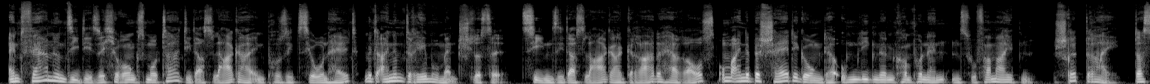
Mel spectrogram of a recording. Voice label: DEUTSCH E Learning, NATIVE DE - klar, deutlich, seriös, Tutorial; Montageanleitung; X500; German

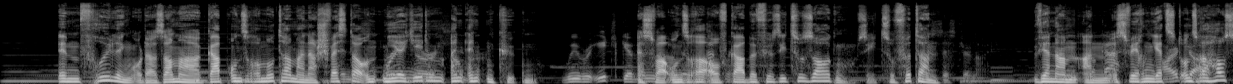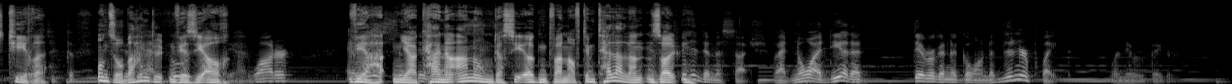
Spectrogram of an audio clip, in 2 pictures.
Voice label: Voice Over Doku; LOFT VOICES

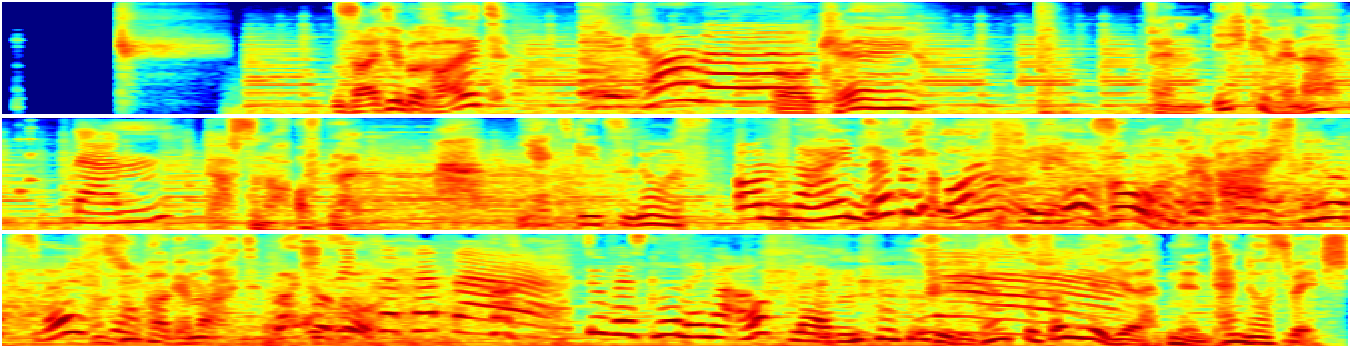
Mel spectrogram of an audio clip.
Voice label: Rolle Mutter; Nintendo Switch

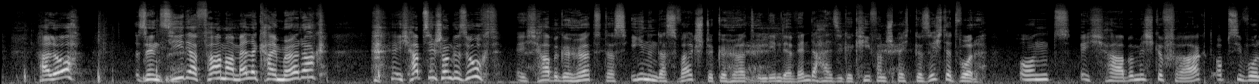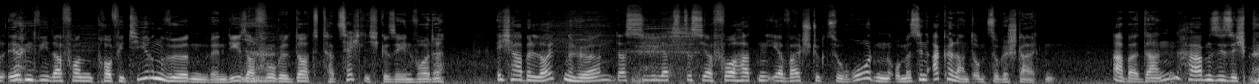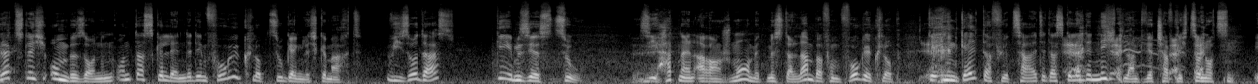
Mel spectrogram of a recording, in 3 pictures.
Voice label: hoerspiel, Audio Drama (Hörspiel), German; Margaret Rutherford - "Archie Smythe"; LOFT VOICES

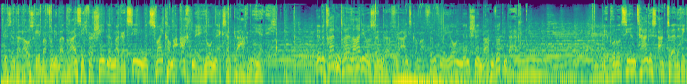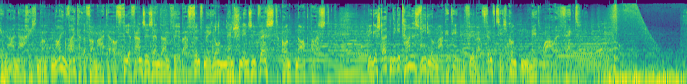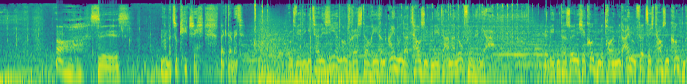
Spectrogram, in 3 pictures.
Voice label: Imagefilm; Die SV Gruppe

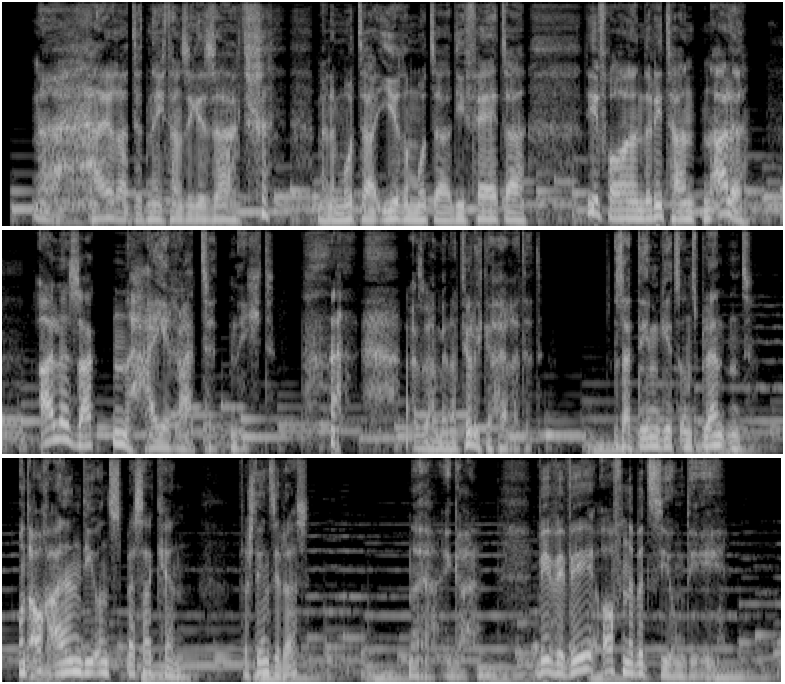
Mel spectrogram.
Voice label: Full Mix Heiraten, Scene, German

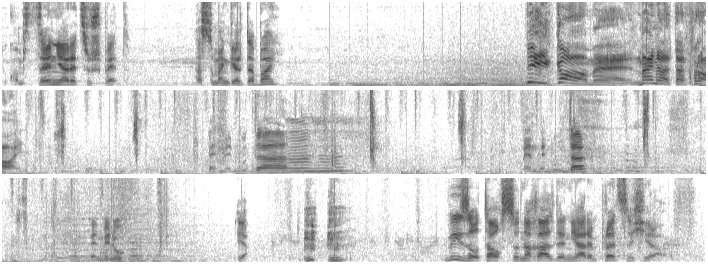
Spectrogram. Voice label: Spion, Lip-Sync (Synchron), German, Akzent: Italian; Spion 1; Dialekt: Bayrisch; Germany

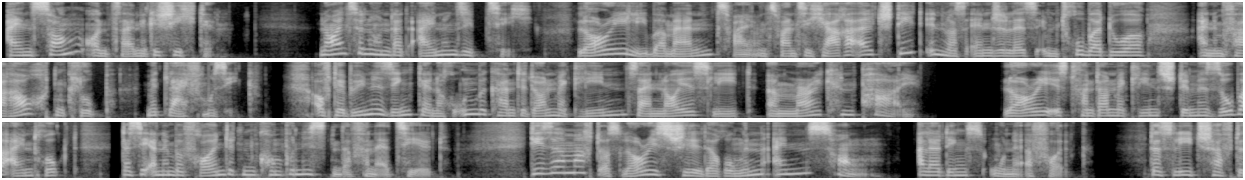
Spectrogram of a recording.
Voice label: erzaehlung

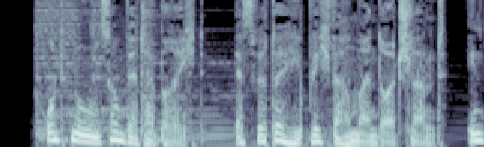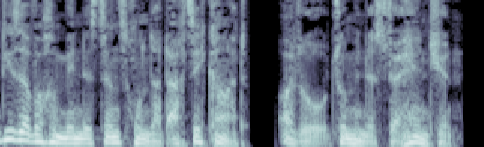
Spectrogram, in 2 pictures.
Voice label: TVC Nachrichtensprecher

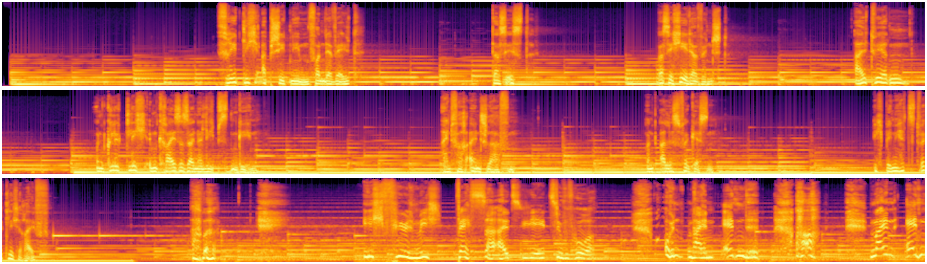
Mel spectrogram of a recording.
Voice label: funkspot werbung

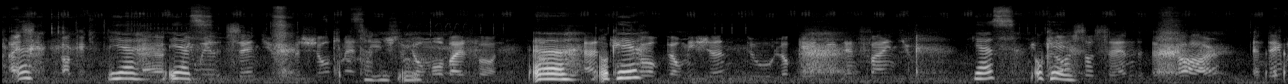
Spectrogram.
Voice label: Englisch mit franz Akzent Hörspiel; WDR; LOFT VOICES

